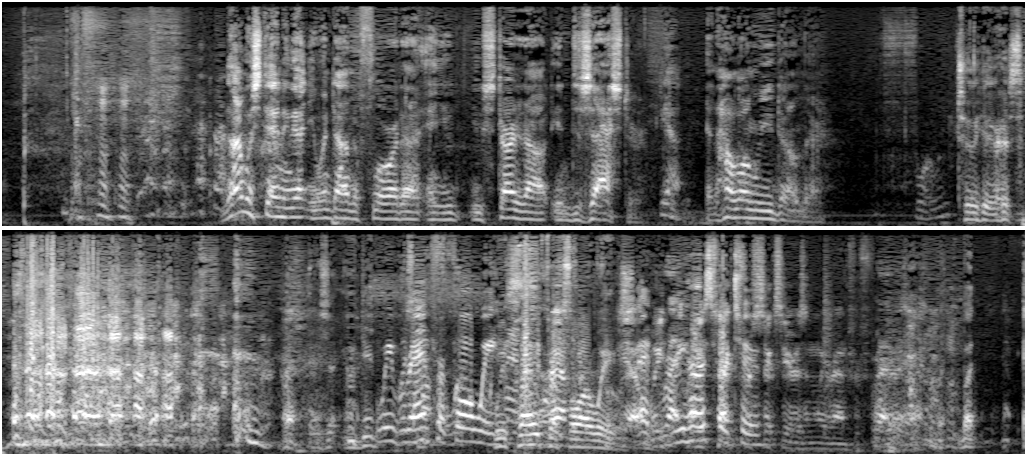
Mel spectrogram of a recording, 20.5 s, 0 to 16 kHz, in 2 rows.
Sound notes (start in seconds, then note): 0.6 laughter; 10.2 laughter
